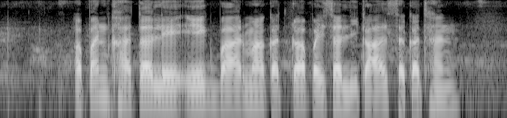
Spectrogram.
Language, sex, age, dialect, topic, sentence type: Chhattisgarhi, male, 18-24, Western/Budati/Khatahi, banking, question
